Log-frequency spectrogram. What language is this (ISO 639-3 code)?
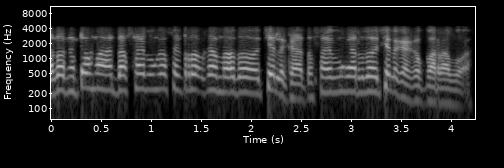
sat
